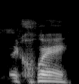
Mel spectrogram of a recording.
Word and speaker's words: segue: Seque. It's pronounced seque.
